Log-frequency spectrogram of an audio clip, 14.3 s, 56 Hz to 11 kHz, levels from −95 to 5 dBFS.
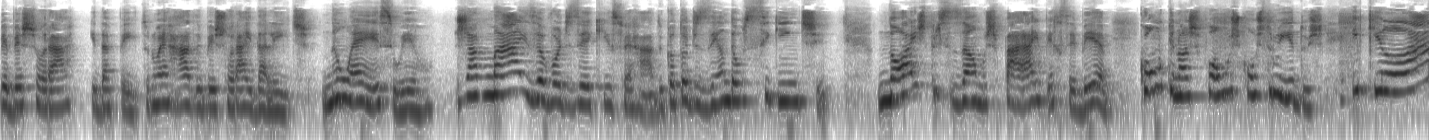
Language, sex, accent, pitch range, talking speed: Portuguese, female, Brazilian, 230-300 Hz, 195 wpm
